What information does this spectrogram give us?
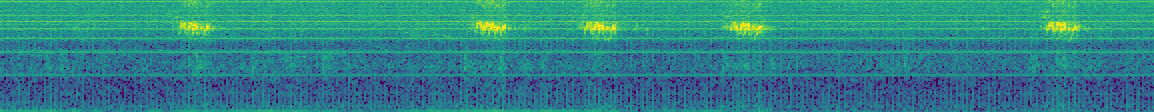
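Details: Swifts at their nest site in Machynlleth, Dyfi Biosphere, utter five brief piercing chirps across seven seconds, three bunched mid-clip, over a low droning hum.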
